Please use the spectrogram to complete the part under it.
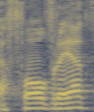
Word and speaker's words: Favre: We spoke about Lucia Favre, that's how you pronounce it, Declan, former Borussia Dortmund manager.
